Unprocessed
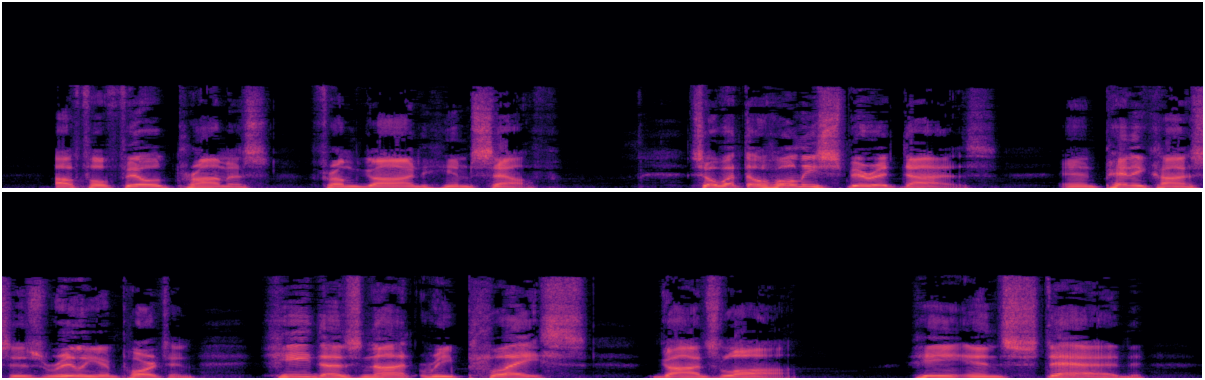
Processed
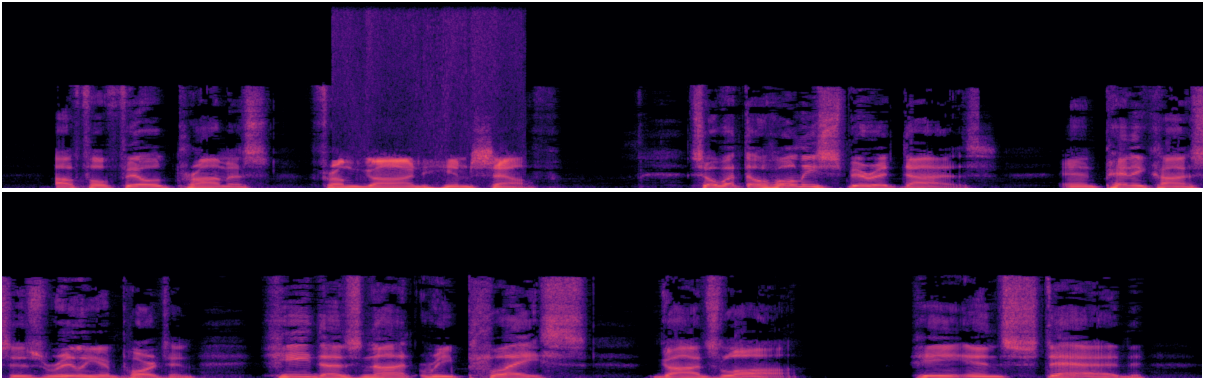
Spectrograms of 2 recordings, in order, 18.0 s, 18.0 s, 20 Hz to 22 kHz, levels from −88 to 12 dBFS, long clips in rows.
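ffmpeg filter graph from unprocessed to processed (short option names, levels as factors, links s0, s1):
-filter_complex "[0:a]asettb=1/sr,asplit=3[s0][s1][s2];[s0]atrim=end=2.474[s3];[s1]atrim=start=2.47:end=3.93,asetpts=PTS-STARTPTS,afade=t=in:d=0.004:c=qsin,afade=t=out:st=1.456:d=0.004:c=qsin,lowpass=f=3100:t=q:w=4.1,equalizer=f=66:w=0.47:g=6.5,acrusher=bits=8:dc=4:mix=0:aa=0.000001[s4];[s2]atrim=start=3.926[s5];[s3][s4]acrossfade=d=0.004:c1=hsin:c2=qsin[s6];[s6][s5]acrossfade=d=0.004:c1=qsin:c2=hsin,asettb=1/sr,asplit=3[s7][s8][s9];[s7]atrim=end=7.324[s10];[s8]atrim=start=7.32:end=8.01,asetpts=PTS-STARTPTS,afade=t=in:d=0.004:c=qsin,afade=t=out:st=0.686:d=0.004:c=qsin,lowpass=f=5100:w=0.5412,lowpass=f=5100:w=1.3066,lowshelf=f=330:g=-7[s11];[s9]atrim=start=8.006[s12];[s10][s11]acrossfade=d=0.004:c1=hsin:c2=qsin[s13];[s13][s12]acrossfade=d=0.004:c1=qsin:c2=hsin,asettb=1/sr,asplit=3[s14][s15][s16];[s14]atrim=end=9.804[s17];[s15]atrim=start=9.8:end=10.41,asetpts=PTS-STARTPTS,afade=t=in:d=0.004:c=qsin,afade=t=out:st=0.606:d=0.004:c=qsin,highpass=47,highshelf=f=7900:g=-4.5,aeval=exprs='val(0)+0.0126*(sin(2*PI*60*n/s)+sin(2*PI*2*60*n/s)/2+sin(2*PI*3*60*n/s)/3+sin(2*PI*4*60*n/s)/4+sin(2*PI*5*60*n/s)/5)':c=same[s18];[s16]atrim=start=10.406[s19];[s17][s18]acrossfade=d=0.004:c1=hsin:c2=qsin[s20];[s20][s19]acrossfade=d=0.004:c1=qsin:c2=hsin,asettb=1/sr,asplit=3[s21][s22][s23];[s21]atrim=end=14.554[s24];[s22]atrim=start=14.55:end=17.46,asetpts=PTS-STARTPTS,afade=t=in:d=0.004:c=qsin,afade=t=out:st=2.906:d=0.004:c=qsin,agate=range=0.0224:threshold=0.001:ratio=3:release=100:detection=peak,lowshelf=f=140:t=q:w=1.5:g=-12[s25];[s23]atrim=start=17.456[s26];[s24][s25]acrossfade=d=0.004:c1=hsin:c2=qsin[s27];[s27][s26]acrossfade=d=0.004:c1=qsin:c2=hsin,highshelf=f=10000:g=9.5,acrossover=split=200[s28][s29];[s29]acompressor=threshold=0.0251:ratio=1.5[s30];[s28][s30]amix=inputs=2:normalize=0"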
